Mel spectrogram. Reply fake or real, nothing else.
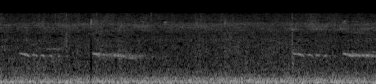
fake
